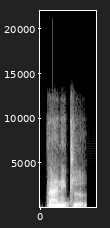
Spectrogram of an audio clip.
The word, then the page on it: panicle: Indian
